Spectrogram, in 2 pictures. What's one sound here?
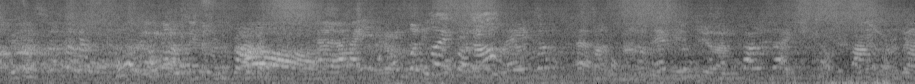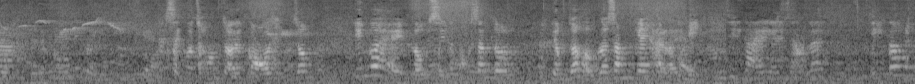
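Young people chatter quietly nearby.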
